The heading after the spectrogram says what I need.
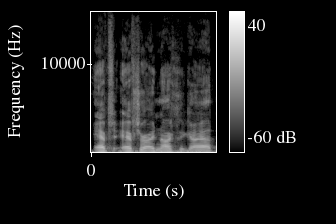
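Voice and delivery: normal talking voice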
